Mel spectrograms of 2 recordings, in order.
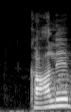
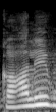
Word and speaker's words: कालेब: पढ़ेंगे तो वहां भी कालेब लिखा है। तो कालेब जो है, अगर मैं कालीब बोलता हूं या कालेब बोलता हूं, दोनों एक ही है। थोड़ा सा मूसा के प्रोनाउंसिएशन में कालीब, यहोशू के प्रोनाउंसिएशन में, सैमुएल के प्रोनाउंसिएशन में कालेब।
